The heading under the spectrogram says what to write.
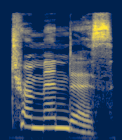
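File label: "tremendous", female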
